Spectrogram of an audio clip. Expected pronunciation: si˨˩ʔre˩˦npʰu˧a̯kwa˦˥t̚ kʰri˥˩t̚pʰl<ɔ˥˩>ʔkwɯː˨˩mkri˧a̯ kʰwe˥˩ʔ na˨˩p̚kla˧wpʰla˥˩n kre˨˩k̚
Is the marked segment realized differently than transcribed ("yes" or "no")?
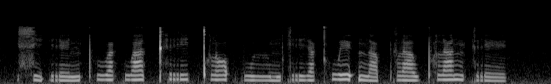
no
